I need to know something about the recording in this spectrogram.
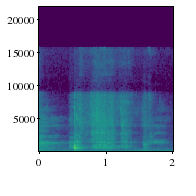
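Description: A plastic tub being picked up and handled, with a faint knock about half a second in and soft rubbing after it.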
